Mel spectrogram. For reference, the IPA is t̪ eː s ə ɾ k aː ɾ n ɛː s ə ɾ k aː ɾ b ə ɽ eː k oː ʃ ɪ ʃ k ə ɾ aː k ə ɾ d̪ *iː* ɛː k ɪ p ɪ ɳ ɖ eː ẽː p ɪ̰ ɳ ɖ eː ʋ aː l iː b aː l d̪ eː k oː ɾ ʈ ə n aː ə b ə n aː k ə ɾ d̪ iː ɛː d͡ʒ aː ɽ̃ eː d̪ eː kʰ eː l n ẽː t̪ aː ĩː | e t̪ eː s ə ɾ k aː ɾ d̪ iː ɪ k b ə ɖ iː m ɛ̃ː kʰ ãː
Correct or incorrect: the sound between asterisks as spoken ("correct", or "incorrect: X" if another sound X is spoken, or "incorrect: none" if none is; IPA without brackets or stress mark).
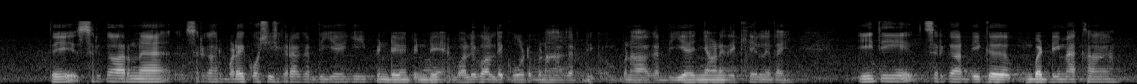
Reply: correct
